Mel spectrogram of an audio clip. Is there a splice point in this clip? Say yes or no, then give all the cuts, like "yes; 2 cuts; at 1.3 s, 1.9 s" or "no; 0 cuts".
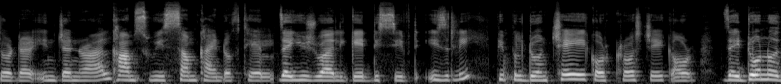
yes; 3 cuts; at 1.1 s, 2.7 s, 4.9 s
